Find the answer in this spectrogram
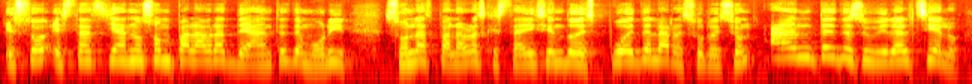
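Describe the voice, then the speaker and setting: A man with a high voice, speaking a little fast, preaches over a live stream, reading Bible passages and circling back to repeated phrases. He alternates forceful, loud emphasis with softer, hushed moments.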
